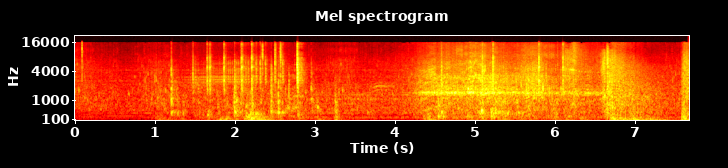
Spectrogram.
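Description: Cannons boom and crash as warships fight.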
